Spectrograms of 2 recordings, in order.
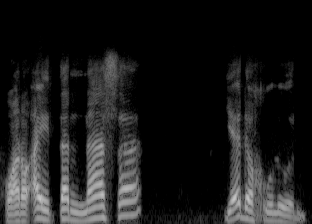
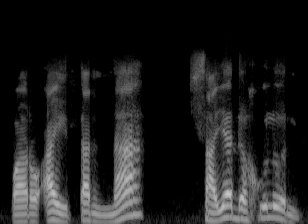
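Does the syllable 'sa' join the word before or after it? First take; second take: before; after. First: 'Sa' stays attached to the preceding word 'nas'. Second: A break falls before 'sa', joining it forward. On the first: The syllable is part of the word for 'people'. The speaker calls it right. "harusnya gitu" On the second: The syllable becomes a word meaning 'will', changing the meaning. The speaker calls it wrong. "jika kita sedikit memperlambat. Seakan-akan kita membuat"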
